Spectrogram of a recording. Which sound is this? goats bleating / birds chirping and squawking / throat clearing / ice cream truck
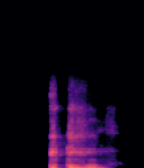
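throat clearing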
